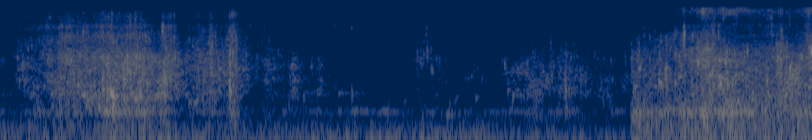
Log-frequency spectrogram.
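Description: Water splashing and lapping as a small boat moves through a flooded rice paddy. The sound is busier in the first two seconds, quieter in the middle, and rises suddenly and stays louder about three-quarters of the way in.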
